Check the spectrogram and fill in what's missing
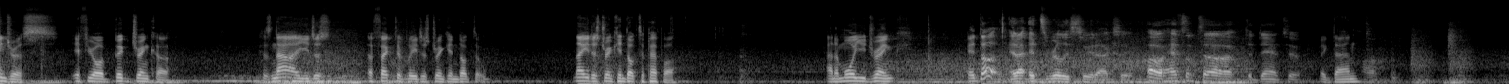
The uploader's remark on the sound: joins the boys in the truck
